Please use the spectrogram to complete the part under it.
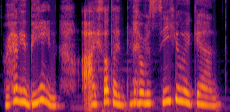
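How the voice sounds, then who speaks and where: A woman's voice: high voice, normal speed, darkish tone, breathy edge. A woman reading scripted first-person romance narration and voicing the heroine. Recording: music behind the voice.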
